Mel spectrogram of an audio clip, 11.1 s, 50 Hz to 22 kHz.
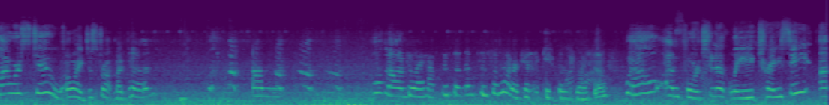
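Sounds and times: woman laughing: 2.8 - 4.7.

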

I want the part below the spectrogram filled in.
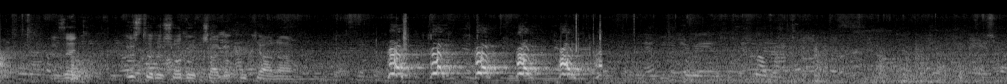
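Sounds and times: dog barking: 3.9 - 6.0.

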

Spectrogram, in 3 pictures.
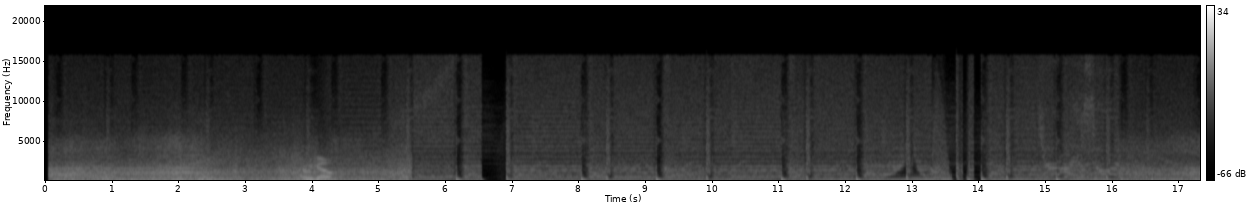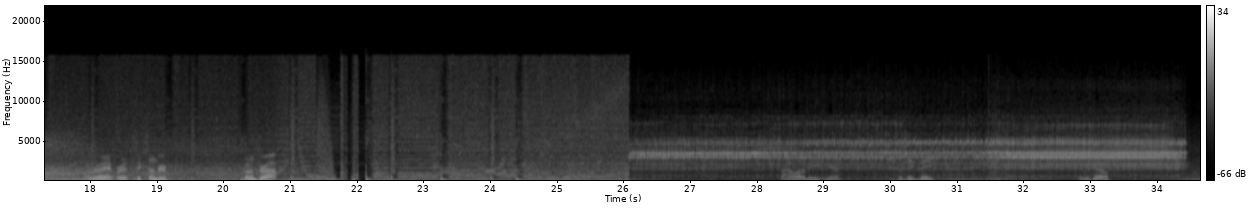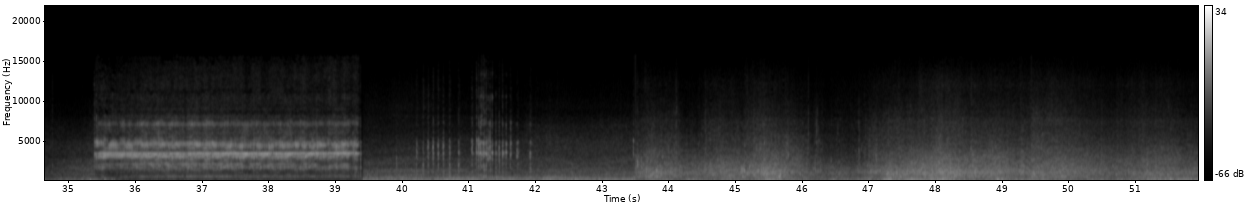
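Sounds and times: surf breaking on beach: 0.1 - 5.6, 16.2 - 20.8, 32.8 - 33.3, 42.0 - 51.9
fishing reel clicker whirring: 26.0 - 34.5, 35.4 - 39.4, 40.2 - 42.0.

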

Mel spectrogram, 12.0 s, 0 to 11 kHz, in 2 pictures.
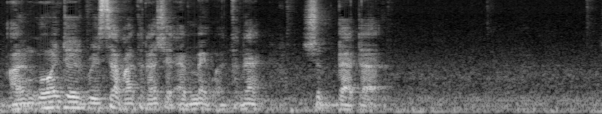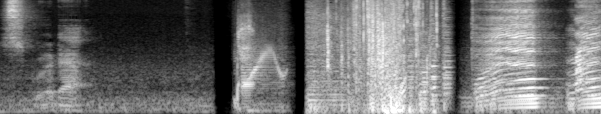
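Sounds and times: cartoon boing sound effect: 8.4 - 9.0.

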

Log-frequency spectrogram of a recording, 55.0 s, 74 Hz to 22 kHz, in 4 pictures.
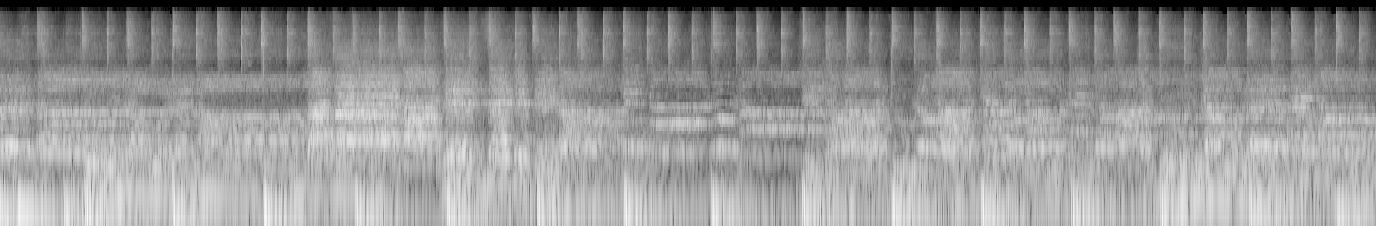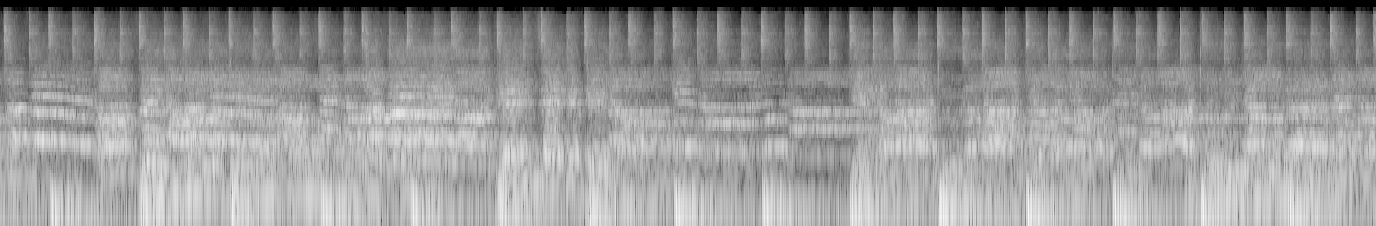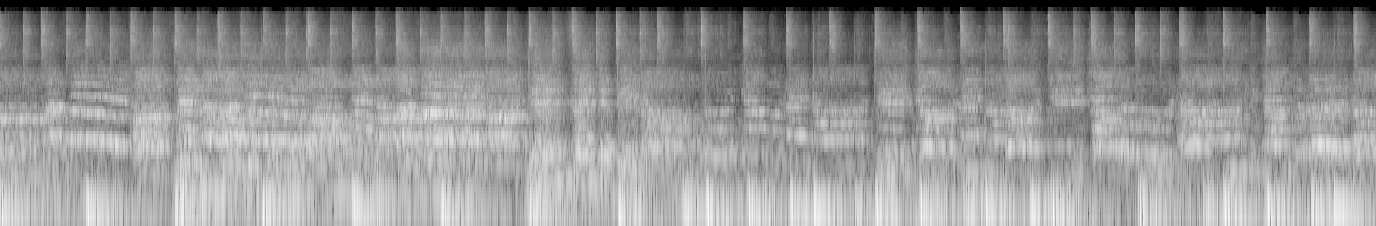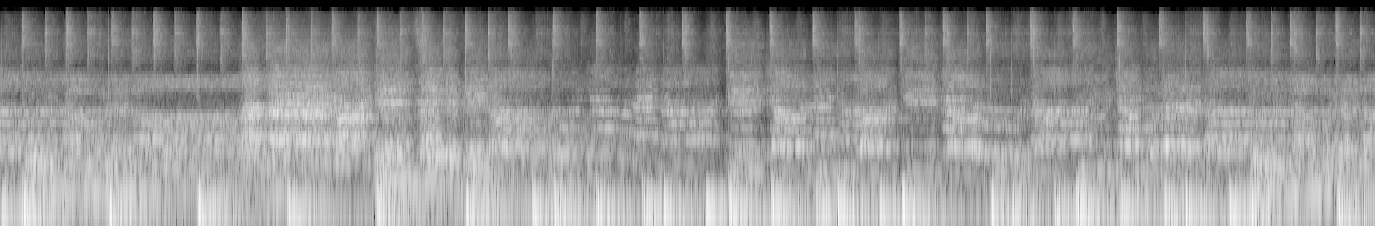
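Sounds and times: choir singing a hymn: 0.0 - 55.0
steady low beat: 0.0 - 55.0.

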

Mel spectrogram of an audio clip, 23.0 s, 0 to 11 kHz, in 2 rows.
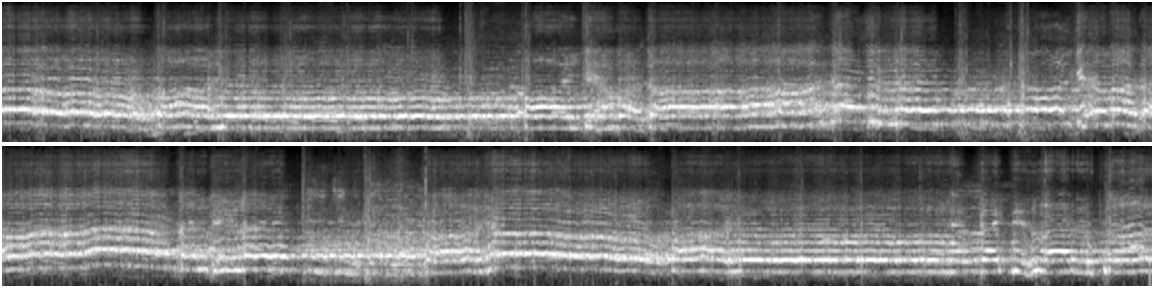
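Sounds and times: men chanting a lament over loudspeakers: 0.0 - 23.0.

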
